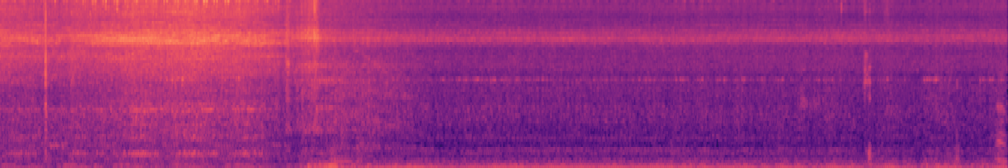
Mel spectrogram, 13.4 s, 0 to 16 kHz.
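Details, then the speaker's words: 1996 Ford Mondeo, 1.6 L gasoline, manual: engine catches and settles to an idle that swells and dips instead of holding steady, though it sounds fine when revved. The idle speed is hunting. "so when you rev it up it sounds good when it's at idle it doesn't sound good"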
